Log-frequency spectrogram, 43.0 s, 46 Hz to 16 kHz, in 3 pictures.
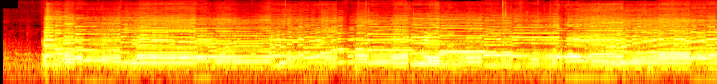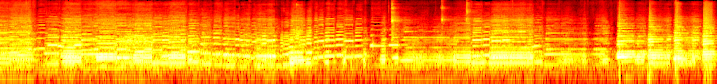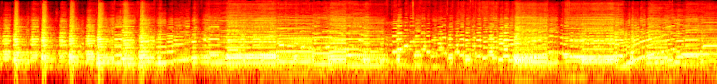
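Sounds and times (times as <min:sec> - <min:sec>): accordion playing lively folk dance: 0:00.8 - 0:43.0.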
